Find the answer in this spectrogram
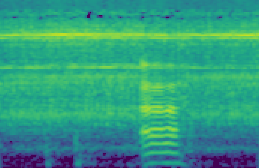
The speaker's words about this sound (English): No, you see this phone? It rings all day. I'll answer it.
